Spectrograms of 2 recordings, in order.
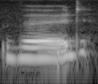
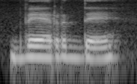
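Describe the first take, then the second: First: The word ends without its final vowel. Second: The word ends with a clear final vowel. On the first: The speaker calls it wrong. "it's not verd" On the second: The speaker calls it right. "we pronounce the last E"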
